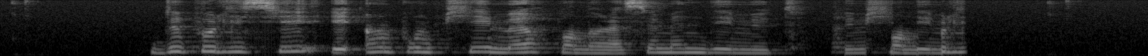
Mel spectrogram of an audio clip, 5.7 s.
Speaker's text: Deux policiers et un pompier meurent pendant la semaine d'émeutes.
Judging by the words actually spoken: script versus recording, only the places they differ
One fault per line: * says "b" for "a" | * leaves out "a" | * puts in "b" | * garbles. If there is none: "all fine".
* garbles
